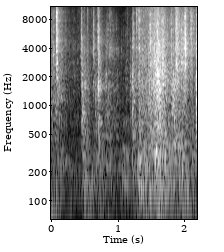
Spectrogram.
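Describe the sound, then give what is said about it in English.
A robotic extruder whirs and hisses steadily while printing plastic for a light, its motor noise broken by short scraping bursts that swell louder toward the end. No one speaks. “But it's a trooper. It just goes and goes. So this one is, it's now extruding lights.”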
